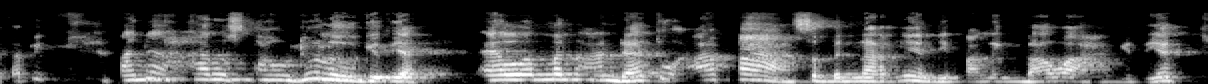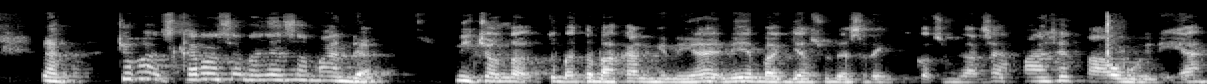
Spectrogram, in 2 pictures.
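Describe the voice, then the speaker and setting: A man leads an online business seminar, chatty and quick to laugh as he puts questions to his audience. His voice sits a little high. The sound carries a roomy echo.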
